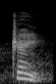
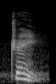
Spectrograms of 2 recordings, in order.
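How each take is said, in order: First: The vowel ends with an 'ee' glide. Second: The vowel ends with an 'ee' glide.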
